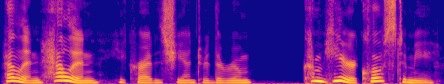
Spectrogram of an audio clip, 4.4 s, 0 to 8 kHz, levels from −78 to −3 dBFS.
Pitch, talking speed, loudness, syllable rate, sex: 225 Hz, 190 wpm, -16 LUFS, 5.3 syllables/s, female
